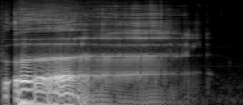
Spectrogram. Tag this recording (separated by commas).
Burping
